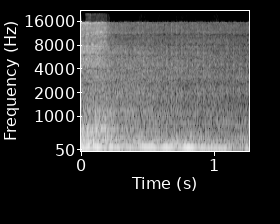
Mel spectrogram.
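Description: A Datsun Fairlady roadster with an EFI conversion runs steadily on a dyno, a loud low droning engine note holding even throughout, with no voices.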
